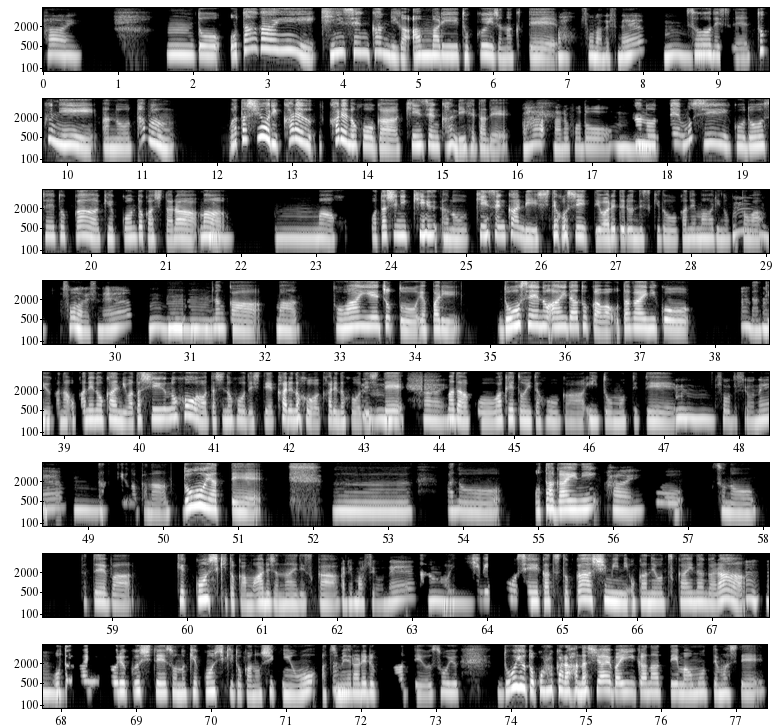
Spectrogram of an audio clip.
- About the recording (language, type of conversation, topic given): Japanese, advice, パートナーとお金の話をどう始めればよいですか？
- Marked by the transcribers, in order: unintelligible speech; other background noise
